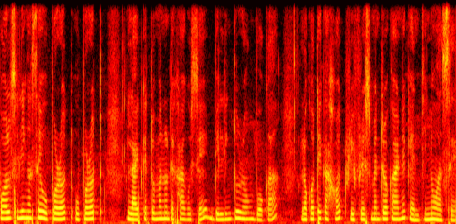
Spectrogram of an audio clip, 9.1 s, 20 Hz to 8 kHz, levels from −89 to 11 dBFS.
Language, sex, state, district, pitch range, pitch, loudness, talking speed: Assamese, female, Assam, Kamrup Metropolitan, 195-225 Hz, 210 Hz, -15 LUFS, 120 wpm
